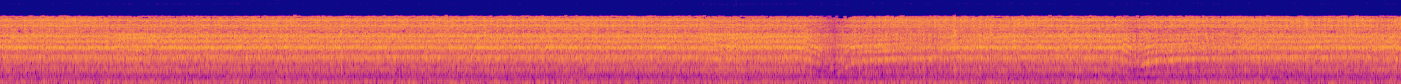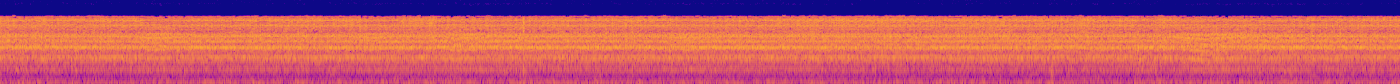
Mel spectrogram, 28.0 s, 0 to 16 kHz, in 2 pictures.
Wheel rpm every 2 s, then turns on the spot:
160, 160, 160, 160, 140, 150, 160, 160, 160, 160, 160, 160, 160, 160.
none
